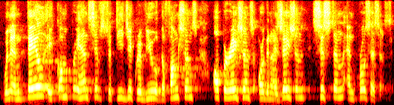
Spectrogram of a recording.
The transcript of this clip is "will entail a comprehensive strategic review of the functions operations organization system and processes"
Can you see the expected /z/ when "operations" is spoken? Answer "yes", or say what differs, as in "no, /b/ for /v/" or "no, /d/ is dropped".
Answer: no, /s/ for /z/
